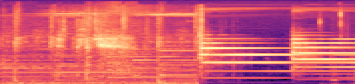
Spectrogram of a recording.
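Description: A school broadcast system's ding-dong chime rings out as sustained bell tones after a burst of music, two clear tonal strikes that hang and ring, loud and close with no talking over them.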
